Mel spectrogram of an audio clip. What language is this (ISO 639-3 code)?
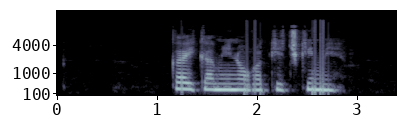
qvl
